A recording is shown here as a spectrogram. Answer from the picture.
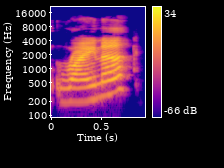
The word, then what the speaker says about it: Reiner: You'll meet a character named Reina, but it's spelled Reiner. But they always say Reina.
